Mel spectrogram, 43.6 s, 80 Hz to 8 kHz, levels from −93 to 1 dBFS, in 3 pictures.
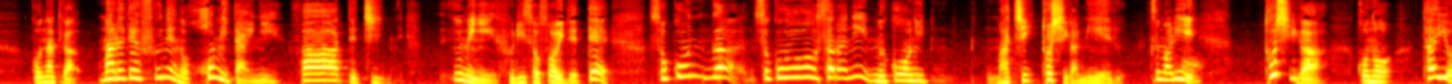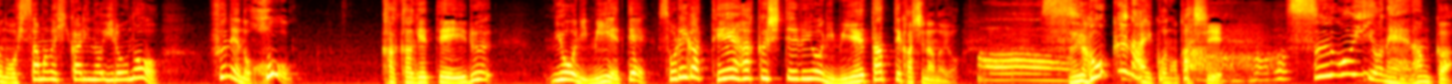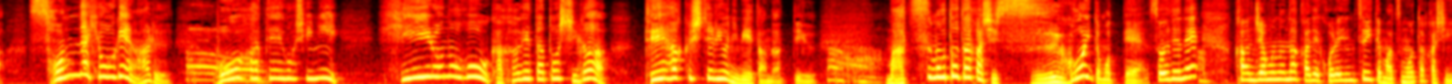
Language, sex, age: Japanese, male, 40-59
